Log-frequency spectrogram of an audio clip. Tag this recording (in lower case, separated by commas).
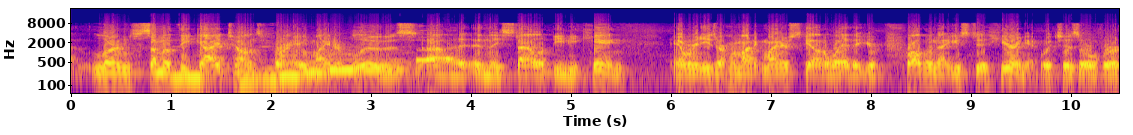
music, speech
